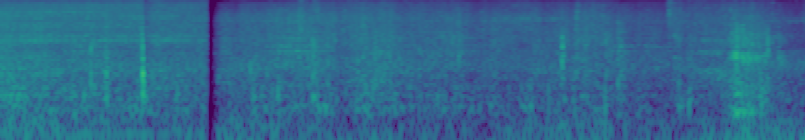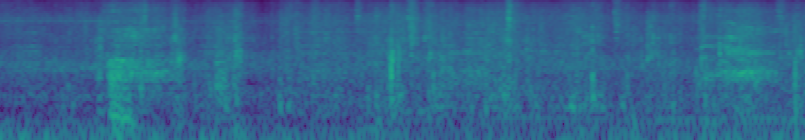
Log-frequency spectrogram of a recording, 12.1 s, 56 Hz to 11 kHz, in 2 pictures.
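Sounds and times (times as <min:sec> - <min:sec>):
bike tyres rumbling on rocky trail: 0:00.0 - 0:12.0
wheels knocking on rocks: 0:00.0 - 0:12.0.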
